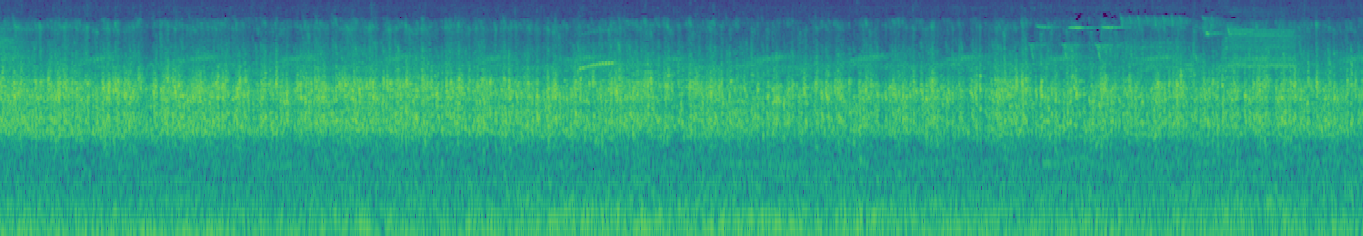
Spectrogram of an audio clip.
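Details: Frogs amid urban life: an even, dense wall of croaking with only a rare faint chirp, a thin high whistle appearing near the end.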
